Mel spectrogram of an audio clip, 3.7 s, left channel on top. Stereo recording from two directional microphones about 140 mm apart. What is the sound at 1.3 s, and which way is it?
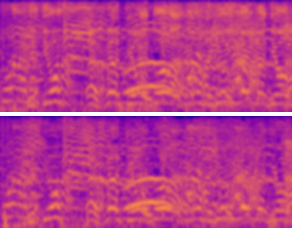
Speech, 55° right (ahead or behind).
